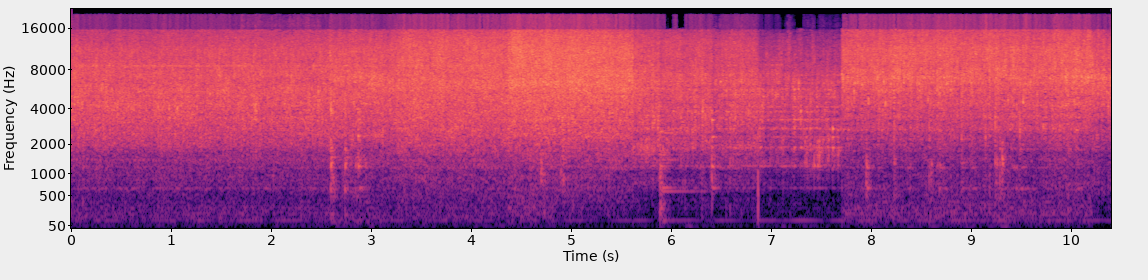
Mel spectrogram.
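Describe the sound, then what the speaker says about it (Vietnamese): A second batch of meat pan-searing in a frying pan hisses and crackles steadily up close, with a few brief clatters and stirring noises breaking into the continuous sizzle. "Áp chảo tiếp cái phần thịt còn lại nữa là xong nè"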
